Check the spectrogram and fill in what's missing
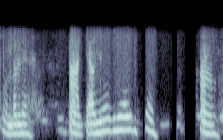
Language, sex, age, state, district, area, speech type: Malayalam, female, 30-45, Kerala, Alappuzha, rural, conversation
